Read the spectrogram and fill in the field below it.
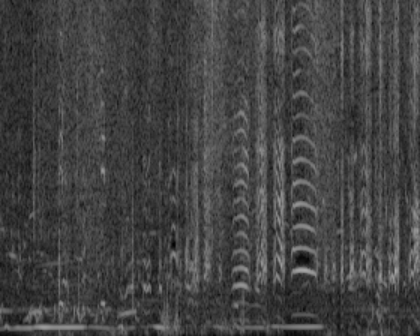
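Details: A male greater prairie-chicken displaying close to a blind in low early-morning sunlight, inflating his air sacs, gives low, hollow, moaning booms, each held about a second, over sharper cackling notes and higher chirps from other birds.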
